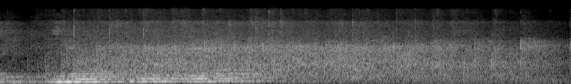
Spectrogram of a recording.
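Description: A church congregation at a seminary and diocese gathering in Kottayam gives a round of steady applause that swells at the start and then holds evenly throughout, with no talking.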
